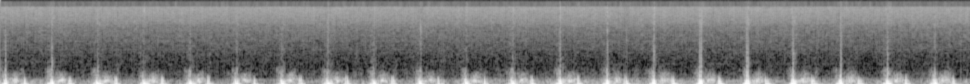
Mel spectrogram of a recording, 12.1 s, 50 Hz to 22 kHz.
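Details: Regular heartbeat about 100 beats a minute, each beat followed by a soft whooshing sound; heart murmur.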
